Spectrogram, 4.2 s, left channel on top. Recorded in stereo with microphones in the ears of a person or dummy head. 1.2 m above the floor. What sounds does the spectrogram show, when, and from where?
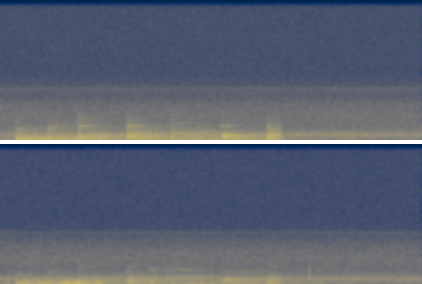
0.1 s a piano: 50° left (ahead or behind), 0.5 m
